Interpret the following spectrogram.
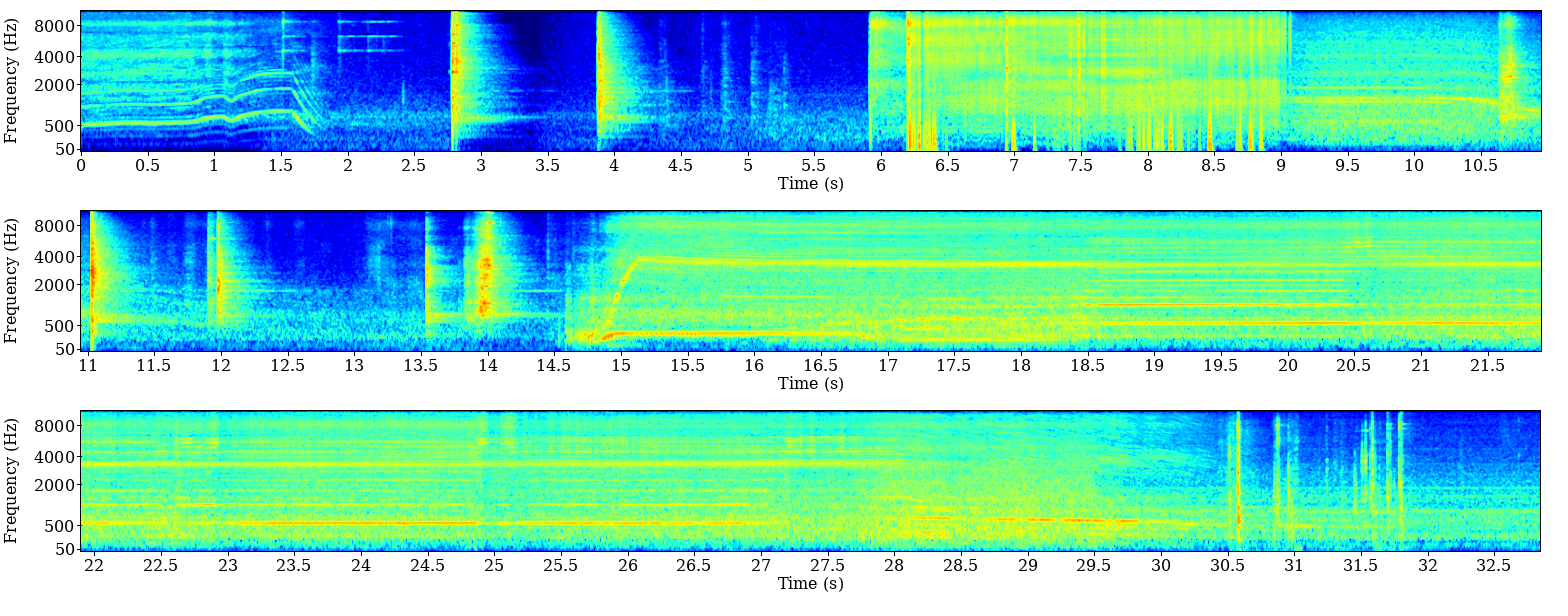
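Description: Workshop tool sounds in sequence. An angle grinder cuts a steel bar, its pitch sagging under load. A few sharp knocks and a loud noisy burst follow. Then, about halfway through, a power tool spins up and runs steadily for over ten seconds while boring into a plywood board.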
